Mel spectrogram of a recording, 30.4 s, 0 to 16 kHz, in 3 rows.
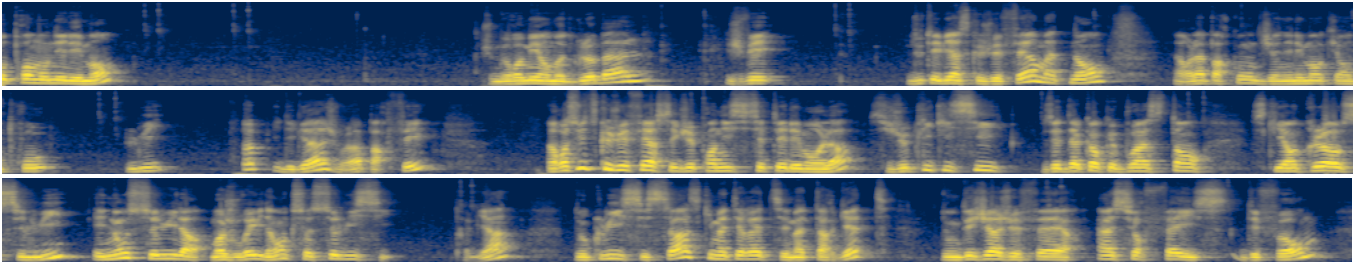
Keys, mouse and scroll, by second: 1.1-3.7 drag, 3.7 KP_Divide, 4.9-6.2 shift+middle drag, 6.2 click, 6.7-7.2 scroll down 2, 7.2-10.3 middle drag, 10.3 Tab, 10.9 click, 11.9 Delete, 12.4-13.4 middle drag, 13.4-22.0 drag, 23.7-30.3 drag.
